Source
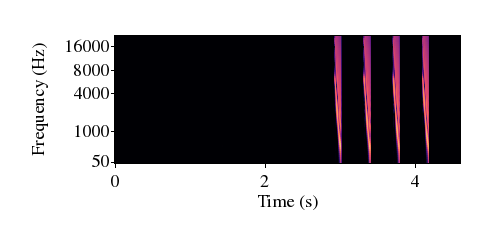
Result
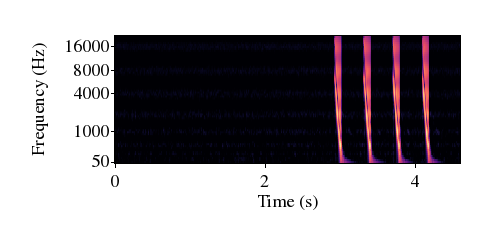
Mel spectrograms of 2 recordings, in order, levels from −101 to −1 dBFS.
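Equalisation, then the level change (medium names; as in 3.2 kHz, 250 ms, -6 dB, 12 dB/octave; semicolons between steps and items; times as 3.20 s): rippled EQ curve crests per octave 1, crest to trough 12 dB; +5.5 dB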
